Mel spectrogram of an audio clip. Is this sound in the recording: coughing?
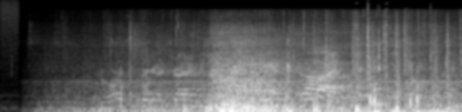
no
